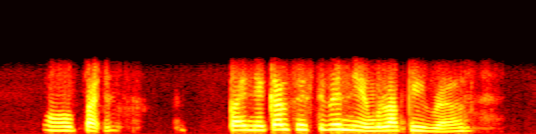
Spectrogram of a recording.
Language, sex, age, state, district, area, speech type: Manipuri, female, 30-45, Manipur, Churachandpur, rural, conversation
